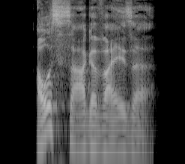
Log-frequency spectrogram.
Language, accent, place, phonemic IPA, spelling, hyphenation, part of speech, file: German, Germany, Berlin, /ˈaʊ̯szaːɡəvaɪ̯zə/, Aussageweise, Aus‧sa‧ge‧wei‧se, noun, De-Aussageweise.ogg
- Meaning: mood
